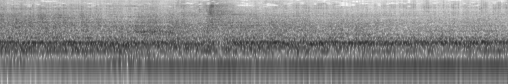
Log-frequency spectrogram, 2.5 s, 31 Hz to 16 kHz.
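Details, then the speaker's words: Older Craftsman half-horsepower garage door opener, about 25 years old, after resoldering a cracked joint on the circuit board (had only clicked with blinking LED): steady even motor hum, smooth chain run, track moving, no LED errors. "yeah the track's moving great and look at that no more errors on the led"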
